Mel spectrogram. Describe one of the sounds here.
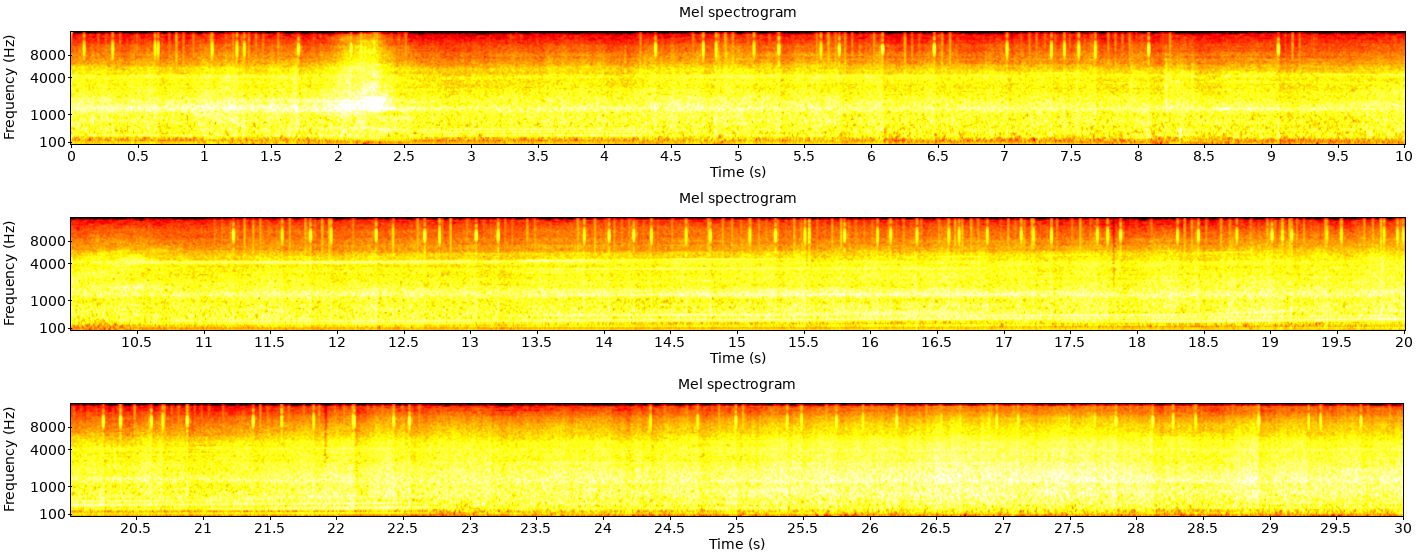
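A motorcycle engine hums steadily and rises in pitch as it speeds up, then drops as gears change.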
